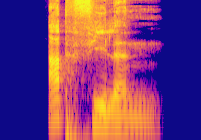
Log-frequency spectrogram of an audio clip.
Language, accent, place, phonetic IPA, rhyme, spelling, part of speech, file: German, Germany, Berlin, [ˈapˌfiːlən], -apfiːlən, abfielen, verb, De-abfielen.ogg
- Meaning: inflection of abfallen: 1. first/third-person plural dependent preterite 2. first/third-person plural dependent subjunctive II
